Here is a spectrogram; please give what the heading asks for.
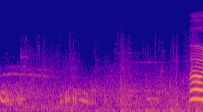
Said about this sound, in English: A coop is really just a cage, but the birds don't seem to mind.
